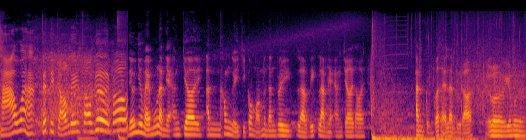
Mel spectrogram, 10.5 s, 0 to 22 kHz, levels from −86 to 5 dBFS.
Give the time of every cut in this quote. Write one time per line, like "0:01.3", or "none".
0:02.6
